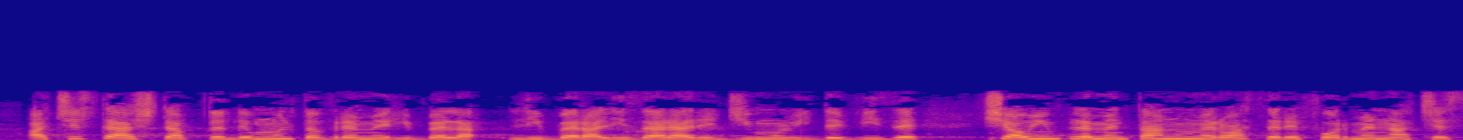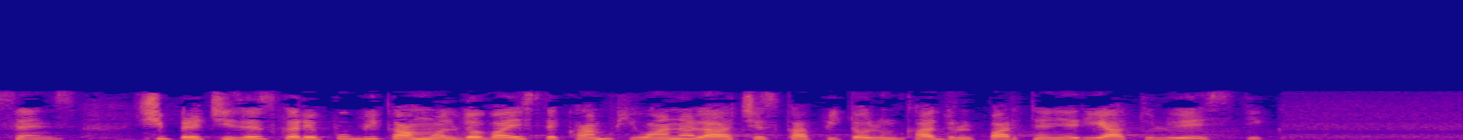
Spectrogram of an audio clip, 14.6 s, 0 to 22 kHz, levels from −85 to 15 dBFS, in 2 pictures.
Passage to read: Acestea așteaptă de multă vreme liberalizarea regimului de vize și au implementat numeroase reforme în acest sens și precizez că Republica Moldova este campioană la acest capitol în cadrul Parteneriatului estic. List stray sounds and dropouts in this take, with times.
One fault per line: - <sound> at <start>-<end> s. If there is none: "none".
none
